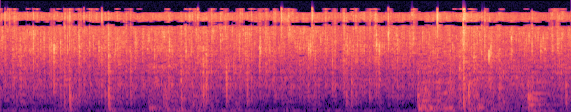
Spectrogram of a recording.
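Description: Pork browns in a frying pan for Bicol Express, a continuous close crackling sizzle broken by scraping stirs and soft clicks of a utensil, with no talking.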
